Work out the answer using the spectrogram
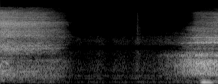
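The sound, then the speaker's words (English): Breath sounds during a joyful breathing exercise: a breathy rush fades out, a short quiet gap follows, then another breath swells in, airy and fairly loud, with no talking. “He says, now inhale with a quality of joy. Ooh. And just, you know, I put a big smile on my face and I inhale.”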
